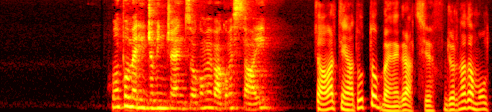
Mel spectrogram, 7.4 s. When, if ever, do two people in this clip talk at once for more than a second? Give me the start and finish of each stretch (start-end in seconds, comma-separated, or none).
none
